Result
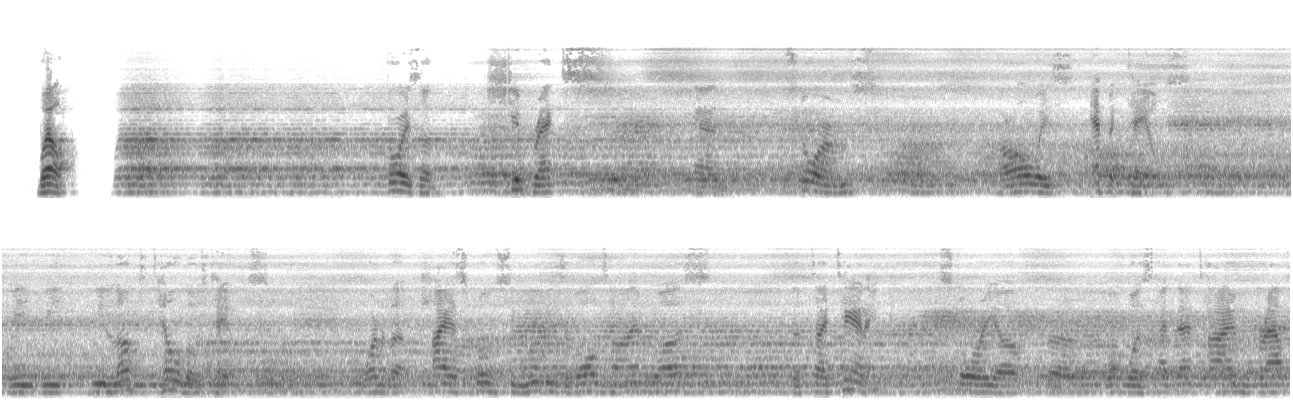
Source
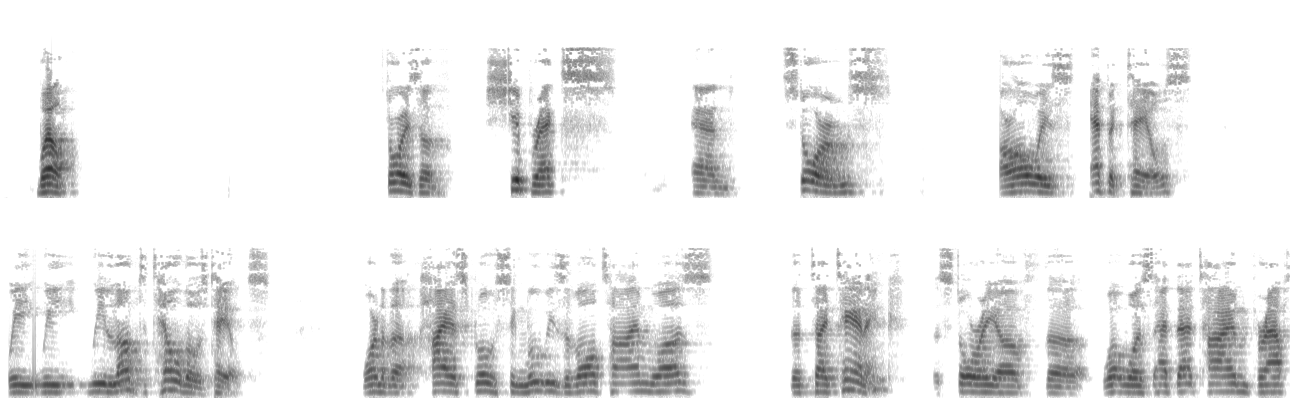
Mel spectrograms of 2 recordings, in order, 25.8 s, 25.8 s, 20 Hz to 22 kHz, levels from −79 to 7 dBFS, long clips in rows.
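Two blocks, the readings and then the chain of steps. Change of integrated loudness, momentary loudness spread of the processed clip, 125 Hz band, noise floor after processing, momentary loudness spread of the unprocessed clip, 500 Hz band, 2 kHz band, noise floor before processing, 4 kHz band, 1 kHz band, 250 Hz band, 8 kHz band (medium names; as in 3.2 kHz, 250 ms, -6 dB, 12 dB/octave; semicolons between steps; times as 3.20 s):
-4.5 dB, 8 LU, -3.0 dB, -37 dBFS, 16 LU, -2.5 dB, -3.0 dB, under -85 dBFS, -2.5 dB, -3.0 dB, -2.5 dB, -2.5 dB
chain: echo that smears into a reverb 991 ms, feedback 73%, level -4.5 dB; trim -5 dB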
